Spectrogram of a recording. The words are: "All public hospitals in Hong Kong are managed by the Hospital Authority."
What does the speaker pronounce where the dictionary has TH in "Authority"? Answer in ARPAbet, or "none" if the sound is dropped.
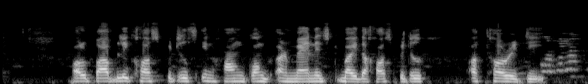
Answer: T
